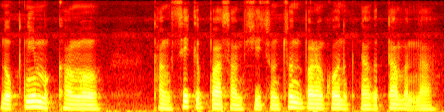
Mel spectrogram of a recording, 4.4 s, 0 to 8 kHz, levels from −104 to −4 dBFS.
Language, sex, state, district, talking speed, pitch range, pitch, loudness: Garo, male, Meghalaya, South Garo Hills, 110 wpm, 100-115 Hz, 110 Hz, -17 LUFS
